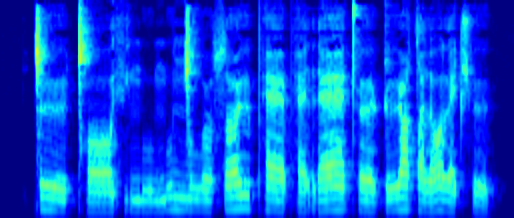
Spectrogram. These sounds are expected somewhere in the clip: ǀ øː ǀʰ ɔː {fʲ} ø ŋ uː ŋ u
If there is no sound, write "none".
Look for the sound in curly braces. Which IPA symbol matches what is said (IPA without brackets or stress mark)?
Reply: fʲ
